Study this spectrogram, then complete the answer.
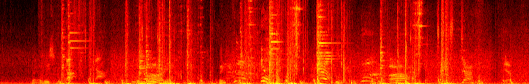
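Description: Blades clash and hack into flesh.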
